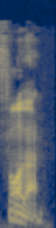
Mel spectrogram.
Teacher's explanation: where the ah becomes an o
